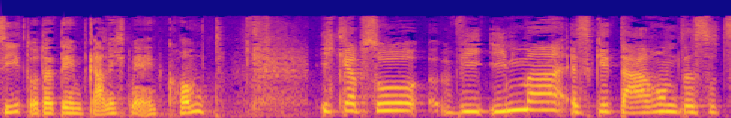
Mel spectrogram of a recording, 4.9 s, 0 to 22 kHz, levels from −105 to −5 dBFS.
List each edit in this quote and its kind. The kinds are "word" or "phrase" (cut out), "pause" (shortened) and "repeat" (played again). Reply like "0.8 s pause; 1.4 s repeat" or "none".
2.0 s pause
